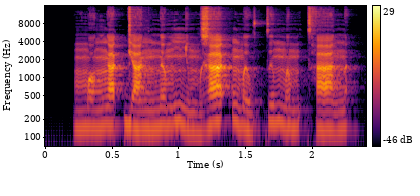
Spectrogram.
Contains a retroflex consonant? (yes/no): no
